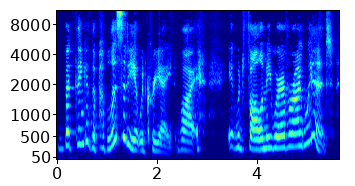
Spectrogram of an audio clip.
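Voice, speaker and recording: A woman playing a vain, intense woman in an old-time radio drama, speaking deliberately with dramatic pauses. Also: a little high, big pitch swings. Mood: wistful, scheming. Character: vain, intense woman reborn with a beautiful new body.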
